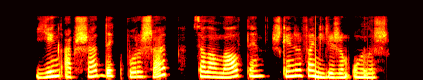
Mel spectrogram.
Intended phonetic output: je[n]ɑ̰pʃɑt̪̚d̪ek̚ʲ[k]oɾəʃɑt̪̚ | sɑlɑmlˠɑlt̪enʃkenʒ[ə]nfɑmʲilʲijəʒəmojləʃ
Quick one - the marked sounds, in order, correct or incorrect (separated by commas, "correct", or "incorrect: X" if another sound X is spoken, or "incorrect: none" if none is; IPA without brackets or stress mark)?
incorrect: ŋ, incorrect: p, correct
